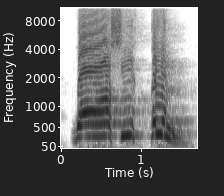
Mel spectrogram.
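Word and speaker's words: غاسق: Jangan gosik atuh. Gosiqin.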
